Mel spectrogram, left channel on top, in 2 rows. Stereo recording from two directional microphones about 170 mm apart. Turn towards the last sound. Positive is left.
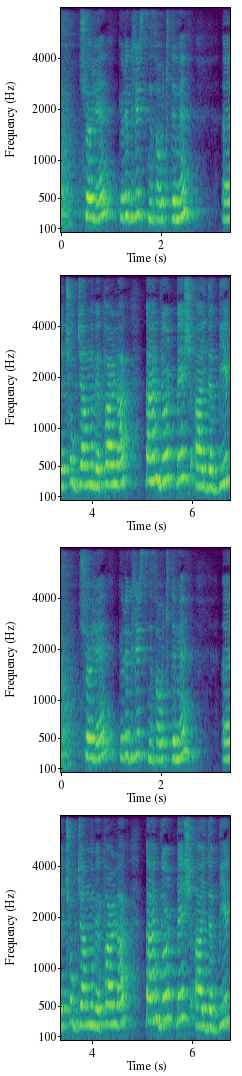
turn(degrees=-5)  # may be behind; listen again after turning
